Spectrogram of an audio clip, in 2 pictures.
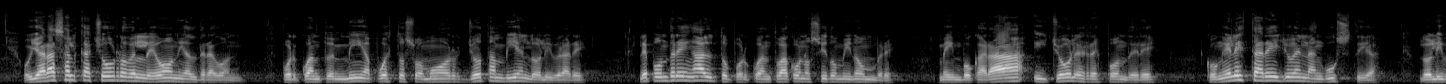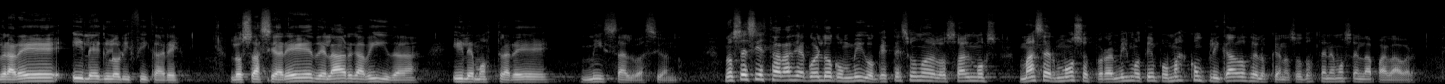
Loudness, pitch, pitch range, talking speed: -22 LUFS, 140 Hz, 120-170 Hz, 185 wpm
